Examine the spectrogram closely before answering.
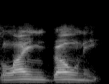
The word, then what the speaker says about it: Langoni: quick y'all uh Joseph's last name just so y'all pronounce it correctly is langoni he's like Italian langoni so so wait a minute the E's not silent no it's it's Lang gon um I apologize one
